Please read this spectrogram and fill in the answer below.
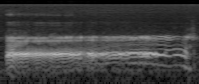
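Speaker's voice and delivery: put-on low, drawn-out creak of an old door. Her heart like an ancient door, low creak. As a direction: groan it like a heavy ancient door swinging. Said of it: "like an ancient door going".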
